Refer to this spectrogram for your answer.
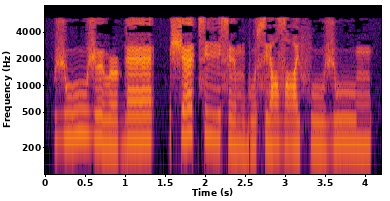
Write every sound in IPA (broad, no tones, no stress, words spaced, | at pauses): ʒuːʒø βə˞ɡɛ | ʃɛt͡siːsɪːmɡu sizˤiːfuː ʒum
